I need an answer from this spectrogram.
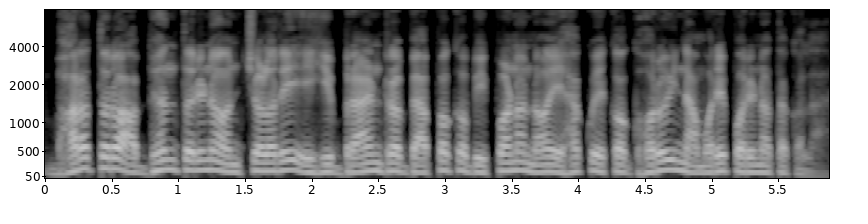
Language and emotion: Odia, neutral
